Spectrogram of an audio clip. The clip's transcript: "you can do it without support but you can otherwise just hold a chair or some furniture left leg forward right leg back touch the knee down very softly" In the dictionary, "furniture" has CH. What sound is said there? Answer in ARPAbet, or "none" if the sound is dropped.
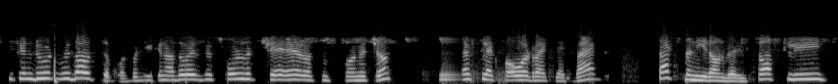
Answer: CH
